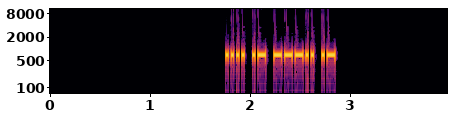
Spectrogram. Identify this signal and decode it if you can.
Morse code, heard as a keyed tone, about 44 wpm, 700 Hz. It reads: HA8A
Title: DXCC-100 Call Signs - 4 Characters - 45wpm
